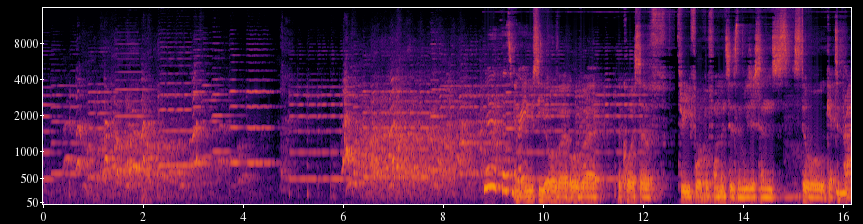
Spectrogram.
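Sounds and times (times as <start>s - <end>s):
audience at a musical performance imitating dogs barking: 0.3s - 4.9s, 5.7s - 9.4s
laughter: 0.3s - 12.2s, 13.0s - 16.1s
speech: 8.9s - 16.1s.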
